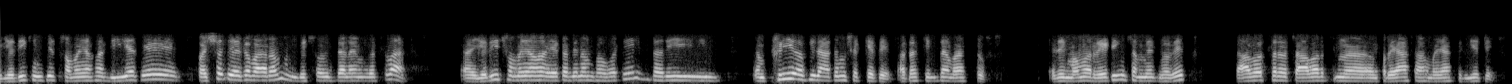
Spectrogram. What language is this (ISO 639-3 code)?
san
